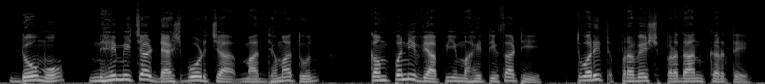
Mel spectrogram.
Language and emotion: Marathi, neutral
